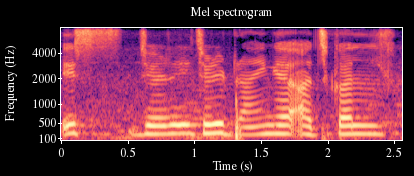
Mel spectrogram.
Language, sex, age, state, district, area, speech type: Punjabi, female, 18-30, Punjab, Firozpur, urban, spontaneous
